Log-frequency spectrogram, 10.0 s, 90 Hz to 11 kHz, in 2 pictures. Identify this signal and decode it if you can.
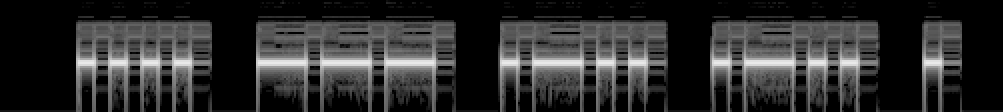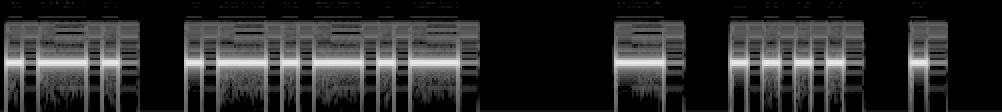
Morse code, heard as a keyed tone, about 15 wpm, spaced as for 13 wpm, 750 Hz. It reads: HOLLER. THE
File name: cwa / W1AW-Level2 / 13WPM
